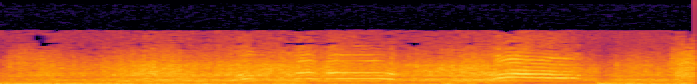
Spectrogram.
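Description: Heavy naval guns of the warship Artemis open fire in a loud, dense roar of rumbling blasts. Thin whistling tones glide through the din, with renewed booms at the start and end.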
